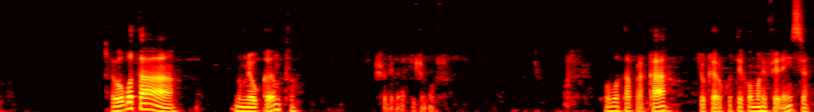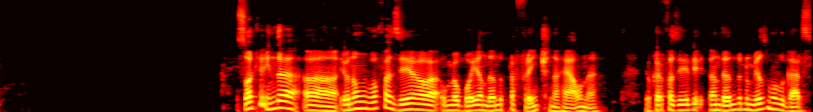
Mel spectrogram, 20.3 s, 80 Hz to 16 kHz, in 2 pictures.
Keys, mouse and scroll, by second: 6.7 KP_3, 8.4 KP_1, 9.4 g, 10.8 KP_3, 12.6 click, 14.3 space.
